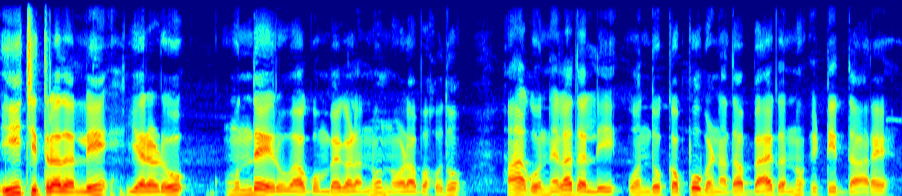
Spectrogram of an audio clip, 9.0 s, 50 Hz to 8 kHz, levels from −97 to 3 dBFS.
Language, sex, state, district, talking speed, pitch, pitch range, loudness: Kannada, female, Karnataka, Bangalore, 95 wpm, 145 Hz, 135-165 Hz, -18 LUFS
